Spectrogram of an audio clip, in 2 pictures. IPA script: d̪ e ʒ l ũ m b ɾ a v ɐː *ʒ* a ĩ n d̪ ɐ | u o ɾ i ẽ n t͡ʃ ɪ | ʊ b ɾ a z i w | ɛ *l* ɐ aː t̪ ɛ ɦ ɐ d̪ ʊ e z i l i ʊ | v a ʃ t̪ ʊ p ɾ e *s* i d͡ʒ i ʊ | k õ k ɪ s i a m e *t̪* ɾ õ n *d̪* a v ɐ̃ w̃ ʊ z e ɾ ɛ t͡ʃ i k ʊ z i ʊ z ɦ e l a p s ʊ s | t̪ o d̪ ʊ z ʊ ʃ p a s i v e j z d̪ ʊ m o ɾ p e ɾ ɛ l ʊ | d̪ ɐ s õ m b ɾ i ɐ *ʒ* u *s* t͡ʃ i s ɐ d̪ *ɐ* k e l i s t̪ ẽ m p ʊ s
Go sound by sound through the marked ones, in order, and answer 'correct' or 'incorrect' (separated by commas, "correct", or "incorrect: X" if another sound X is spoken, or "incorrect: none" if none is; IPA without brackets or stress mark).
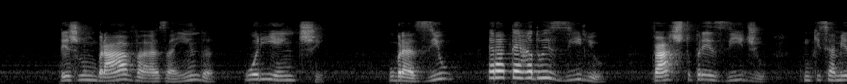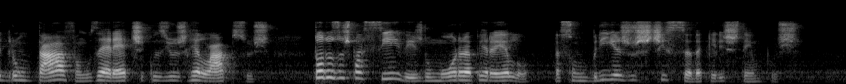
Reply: incorrect: z, incorrect: ɾ, incorrect: z, incorrect: d̪, incorrect: t̪, correct, incorrect: ʃ, incorrect: a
